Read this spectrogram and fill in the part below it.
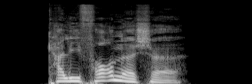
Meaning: inflection of kalifornisch: 1. strong/mixed nominative/accusative feminine singular 2. strong nominative/accusative plural 3. weak nominative all-gender singular
- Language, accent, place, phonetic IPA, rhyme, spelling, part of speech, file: German, Germany, Berlin, [kaliˈfɔʁnɪʃə], -ɔʁnɪʃə, kalifornische, adjective, De-kalifornische.ogg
